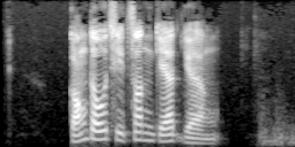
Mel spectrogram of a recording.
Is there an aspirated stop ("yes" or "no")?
yes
